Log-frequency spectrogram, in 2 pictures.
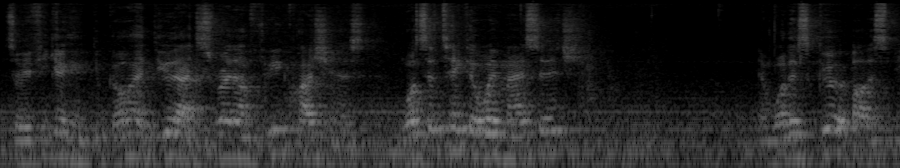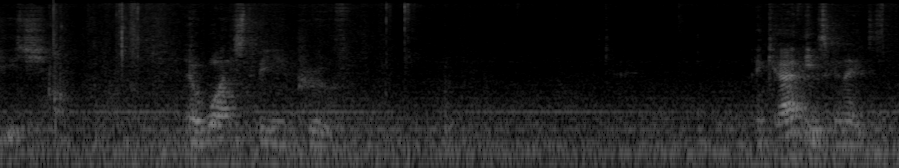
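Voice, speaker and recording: A man's voice: mid-range voice, normal speed, pauses often. A man hosting a club meeting, making chatty announcements with frequent little laughs. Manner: friendly, chatty, laughs between remarks. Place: meeting room. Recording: roomy, distant mic, loud room noise.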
